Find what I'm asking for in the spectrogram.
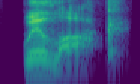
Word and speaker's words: Willock: Also, his name's not pronounced Willock. – Is it? – It's Willock. – Willock. – With like a aw in Willock. The O, which is very awkward to say.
